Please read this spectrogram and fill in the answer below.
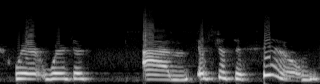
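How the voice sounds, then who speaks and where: Over noticeable background noise, a woman with an American accent speaks at a fairly slow pace and a high pitch. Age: 30s. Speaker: women's advocacy leader. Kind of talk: casual chat.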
